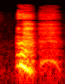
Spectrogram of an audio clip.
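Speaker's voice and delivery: high, loud breathy groan; sudden wordless groan. A narrator's reading. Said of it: "Vegard groaned".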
